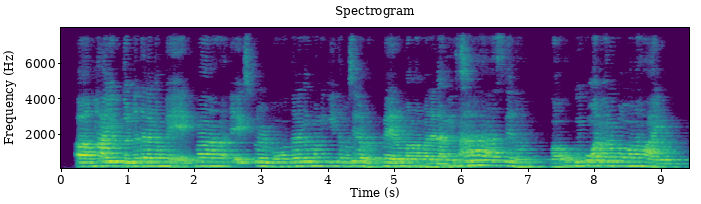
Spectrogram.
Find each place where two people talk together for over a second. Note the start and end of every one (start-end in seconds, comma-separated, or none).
5.0-6.5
